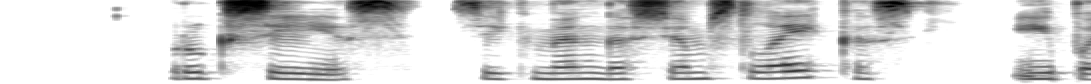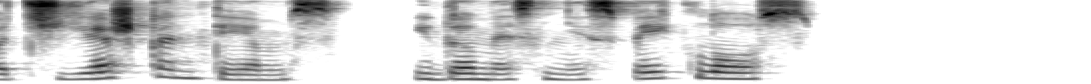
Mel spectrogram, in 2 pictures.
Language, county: Lithuanian, Marijampolė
